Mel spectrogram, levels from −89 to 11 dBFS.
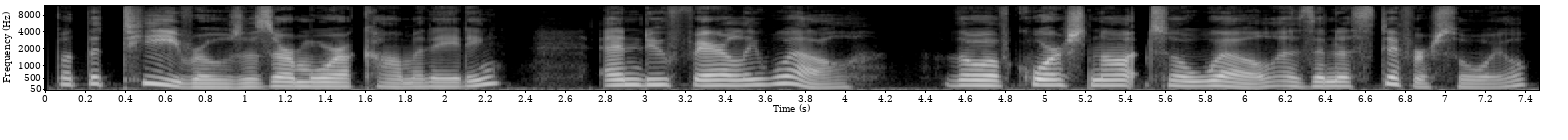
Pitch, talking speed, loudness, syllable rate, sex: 185 Hz, 175 wpm, -17 LUFS, 4.8 syllables/s, female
